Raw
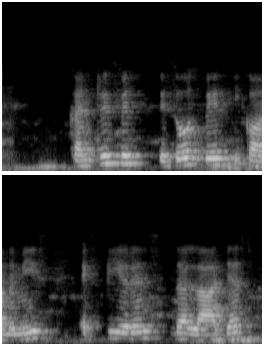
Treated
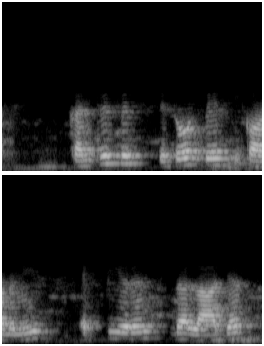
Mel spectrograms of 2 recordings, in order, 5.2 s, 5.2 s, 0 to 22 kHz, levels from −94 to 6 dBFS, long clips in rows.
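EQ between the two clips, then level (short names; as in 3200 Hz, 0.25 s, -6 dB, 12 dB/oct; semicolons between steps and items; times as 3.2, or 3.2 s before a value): Chebyshev low-pass 1500 Hz, order 6; tilt +4.5 dB/oct; bell 470 Hz +9.5 dB 0.5 oct; 0.0 dB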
